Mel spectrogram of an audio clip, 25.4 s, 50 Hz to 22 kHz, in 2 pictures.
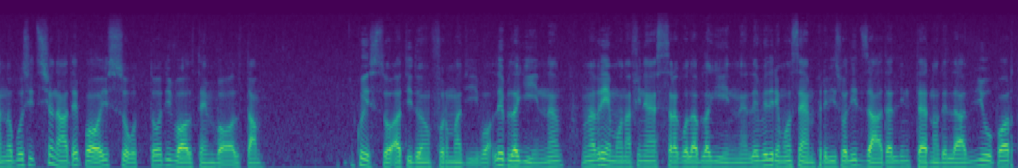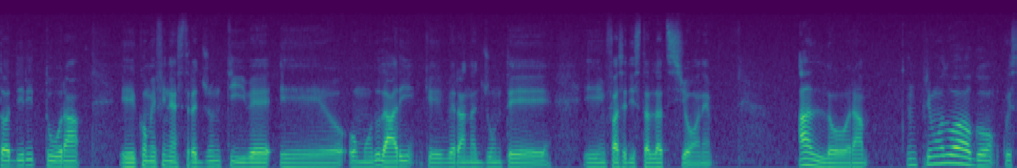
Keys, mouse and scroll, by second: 1.0-2.7 drag, 1.6-3.6 scroll down 1, 3.6-5.5 drag, 4.8-5.3 scroll up 1, 5.3-7.2 middle drag, 13.5-15.2 drag, 20.9-22.6 drag.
